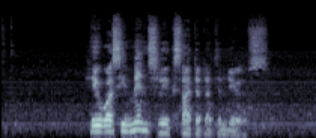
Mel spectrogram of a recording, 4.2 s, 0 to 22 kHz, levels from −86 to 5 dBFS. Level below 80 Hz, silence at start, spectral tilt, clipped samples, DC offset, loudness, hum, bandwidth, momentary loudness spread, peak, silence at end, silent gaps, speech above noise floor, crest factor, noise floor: -58 dBFS; 1.2 s; -4 dB/octave; under 0.1%; under 0.1%; -23 LUFS; none; 15 kHz; 15 LU; -6 dBFS; 0.7 s; none; 33 dB; 20 dB; -56 dBFS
